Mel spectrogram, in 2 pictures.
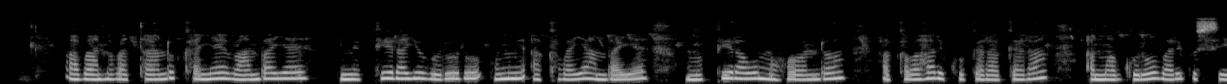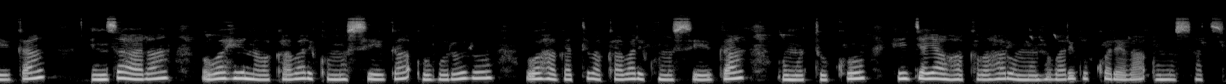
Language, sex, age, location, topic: Kinyarwanda, female, 25-35, Musanze, education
